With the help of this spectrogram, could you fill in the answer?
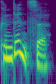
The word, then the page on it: condenser: British English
